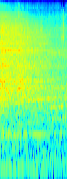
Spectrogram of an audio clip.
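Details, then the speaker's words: Magicycle Jaguarundi folding e-bike after bedding in the brakes: a rough, bubbling gurgle with faint humming tones from the front disc brake as applied, which the owner says it always does for unknown reasons. "Okay, hear that? It's like a gurgling sound. That's the front brake. This one always does that."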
